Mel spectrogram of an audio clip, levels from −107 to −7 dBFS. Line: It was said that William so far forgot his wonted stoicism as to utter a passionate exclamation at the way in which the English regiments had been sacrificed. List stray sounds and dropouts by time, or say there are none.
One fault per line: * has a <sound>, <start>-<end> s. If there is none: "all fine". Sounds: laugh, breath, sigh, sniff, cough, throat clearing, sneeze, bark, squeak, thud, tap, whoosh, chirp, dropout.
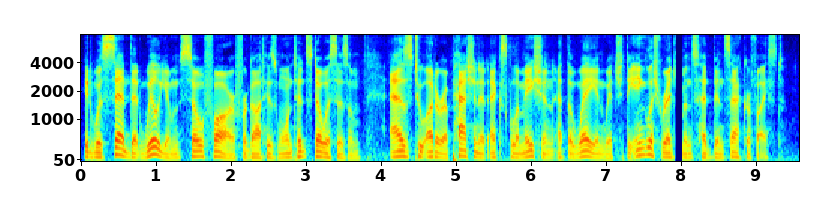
* has a dropout, 7.9-8.0 s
